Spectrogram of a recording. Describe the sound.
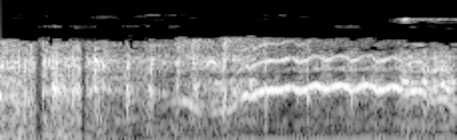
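Horse neighing: one sustained, wavering whinny with a bright, buzzy tone that holds loud from start to end, with no talk over it.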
